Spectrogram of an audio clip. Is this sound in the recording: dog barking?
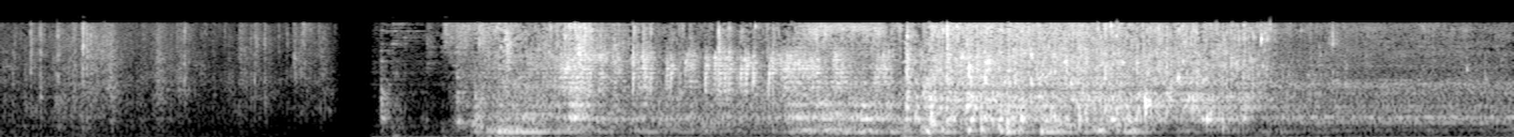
no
